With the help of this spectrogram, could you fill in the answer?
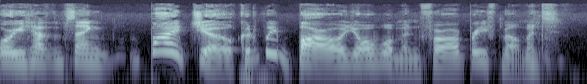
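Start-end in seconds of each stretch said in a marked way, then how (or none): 1.1-4.2 very posh, elaborately genteel, sophisticated, swooping refined voice. Pitching a funnier version of a scene's dialogue; super sophisticated voice. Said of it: "super sophisticated".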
